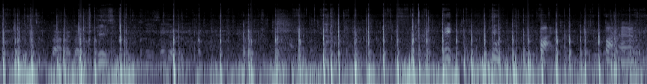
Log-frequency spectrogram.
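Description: Two basketballs dribbled low and fast at the same time on brick pavers: a quick, uneven run of sharp bounces, a few every second.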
